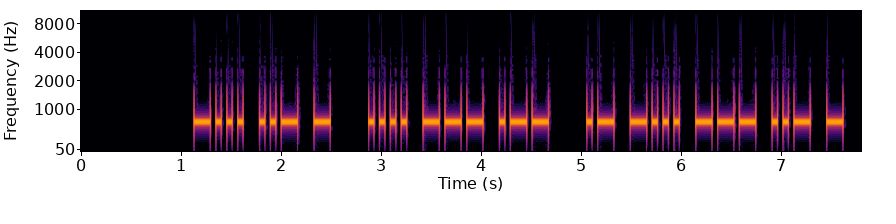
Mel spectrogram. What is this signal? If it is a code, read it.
Morse code, heard as a keyed tone, about 22 wpm, 700 Hz. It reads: BUT HOW ABOUT
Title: Sentences from Top 1300 Words 22wpm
